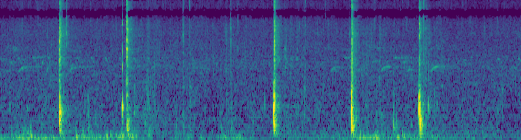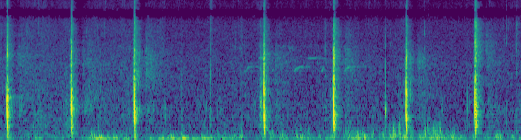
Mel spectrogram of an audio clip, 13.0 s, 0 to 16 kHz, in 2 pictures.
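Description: Hults Bruk 24-inch bushcraft axe, a 1¾-pound Swedish-steel head on a wooden handle, chopping into a felled sapling: about a dozen sharp chops, roughly one a second.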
